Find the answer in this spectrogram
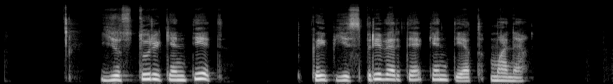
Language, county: Lithuanian, Klaipėda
